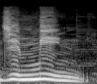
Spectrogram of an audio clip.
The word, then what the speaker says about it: de mim: Y también la D, luego también la pronuncio como un poquito como J, como G, como G, así. G, como ajá.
